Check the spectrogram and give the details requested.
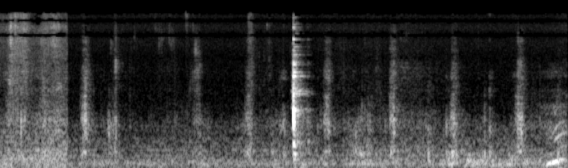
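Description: Close-up mouth sounds of someone biting and chewing a grilled slice of bread, with small clicks of cutlery and dishes. One sharp click about three seconds in.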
